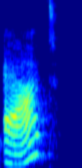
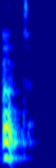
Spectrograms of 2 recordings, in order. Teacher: the vowels inside those words can sound really short and they sound like uh so we don't say at we say ut we don't say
